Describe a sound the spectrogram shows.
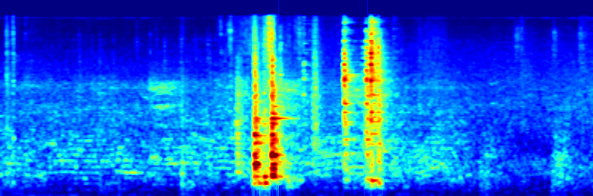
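A pencil scratches marks onto metal.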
